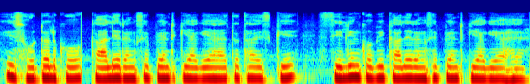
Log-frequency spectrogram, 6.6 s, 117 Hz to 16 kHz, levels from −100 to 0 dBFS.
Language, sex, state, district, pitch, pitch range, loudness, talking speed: Hindi, male, Jharkhand, Deoghar, 160 Hz, 155-165 Hz, -12 LUFS, 200 wpm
